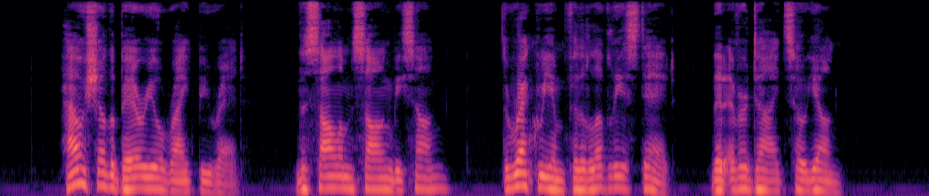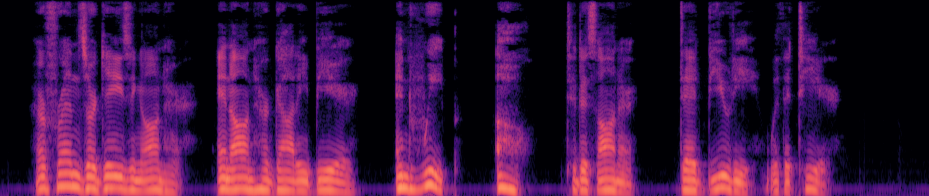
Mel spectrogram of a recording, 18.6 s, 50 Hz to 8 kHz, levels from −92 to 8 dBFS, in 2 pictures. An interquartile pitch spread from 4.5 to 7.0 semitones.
No: average, 2.9 semitones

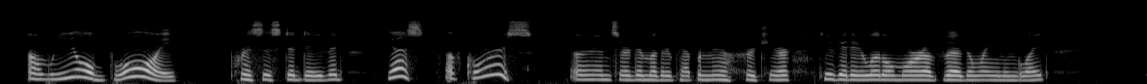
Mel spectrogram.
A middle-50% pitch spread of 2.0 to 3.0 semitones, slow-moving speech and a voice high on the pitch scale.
Yes: narrow, 2.5 semitones; slow, 120 wpm; high, 215 Hz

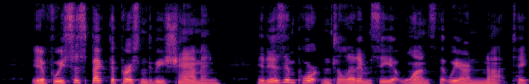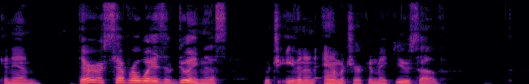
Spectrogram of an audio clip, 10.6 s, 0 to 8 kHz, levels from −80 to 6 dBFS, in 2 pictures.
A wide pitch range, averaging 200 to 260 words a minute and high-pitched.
No: wide, 7.1 semitones; fast, 205 wpm; low, 120 Hz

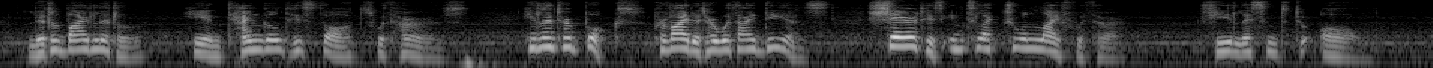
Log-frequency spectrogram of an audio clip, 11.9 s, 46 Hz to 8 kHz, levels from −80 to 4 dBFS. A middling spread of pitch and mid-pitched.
No: wide, 6.7 semitones; medium, 180 Hz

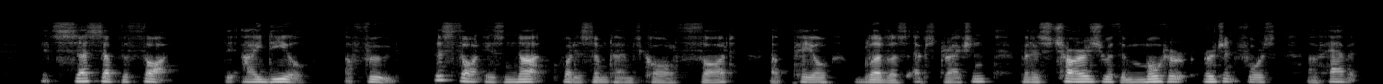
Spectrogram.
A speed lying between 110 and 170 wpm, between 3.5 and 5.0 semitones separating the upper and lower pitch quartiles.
No: average, 140 wpm; average, 3.1 semitones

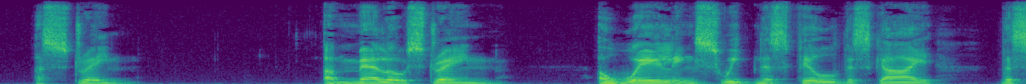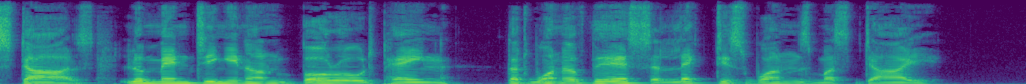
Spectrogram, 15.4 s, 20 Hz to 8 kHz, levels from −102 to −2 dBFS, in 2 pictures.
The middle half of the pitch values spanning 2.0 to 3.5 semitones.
Yes: average, 3.0 semitones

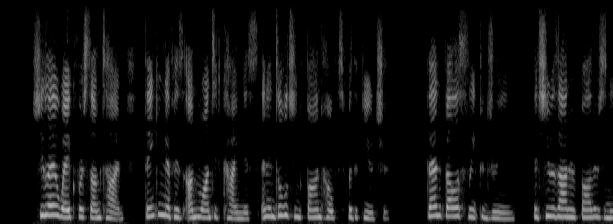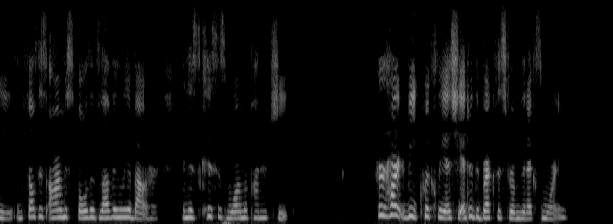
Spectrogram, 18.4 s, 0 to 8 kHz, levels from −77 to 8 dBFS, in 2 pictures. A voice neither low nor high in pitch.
No: very high, 260 Hz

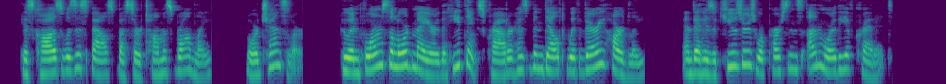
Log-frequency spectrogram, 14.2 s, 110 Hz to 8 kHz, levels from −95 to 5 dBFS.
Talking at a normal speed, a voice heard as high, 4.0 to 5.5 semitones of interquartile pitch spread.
Yes: average, 145 wpm; high, 215 Hz; average, 4.5 semitones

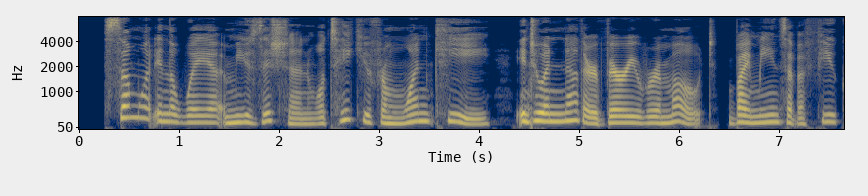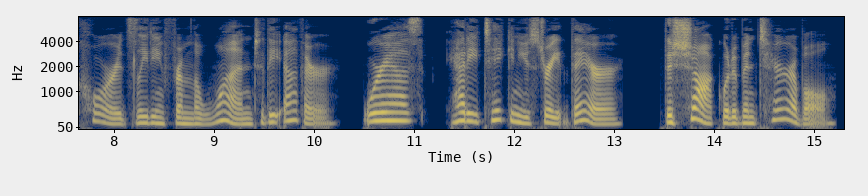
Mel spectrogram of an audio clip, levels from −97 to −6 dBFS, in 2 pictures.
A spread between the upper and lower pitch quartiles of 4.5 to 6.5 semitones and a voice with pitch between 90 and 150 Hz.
No: wide, 5.4 semitones; medium, 180 Hz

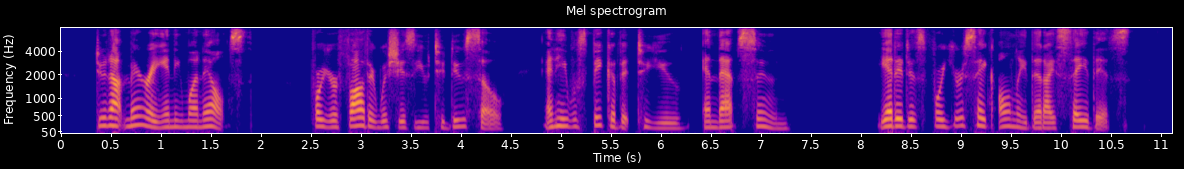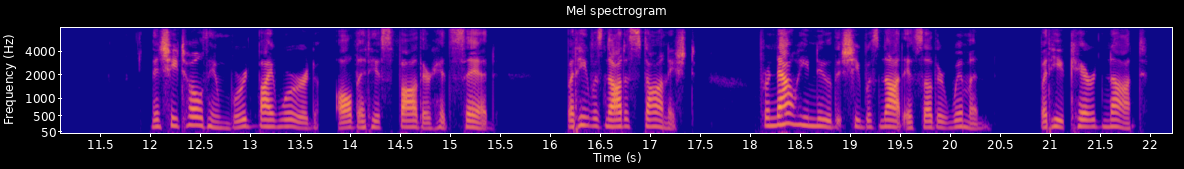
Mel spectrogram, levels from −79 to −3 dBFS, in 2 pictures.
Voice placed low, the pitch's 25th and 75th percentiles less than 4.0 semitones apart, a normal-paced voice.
No: high, 190 Hz; average, 3.2 semitones; average, 185 wpm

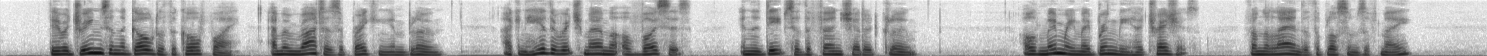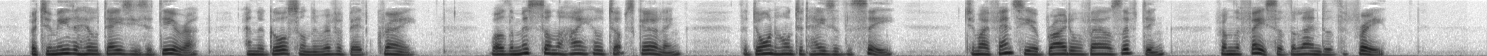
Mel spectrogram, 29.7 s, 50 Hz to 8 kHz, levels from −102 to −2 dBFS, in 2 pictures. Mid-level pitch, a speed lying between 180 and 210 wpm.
Yes: medium, 165 Hz; average, 190 wpm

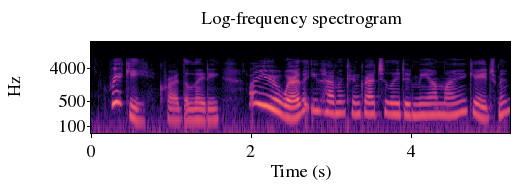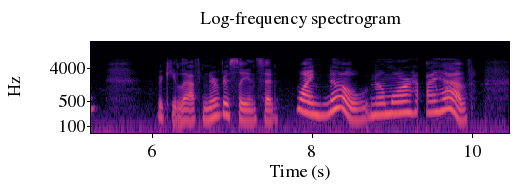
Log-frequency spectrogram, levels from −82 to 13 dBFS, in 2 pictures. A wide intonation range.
Yes: wide, 7.4 semitones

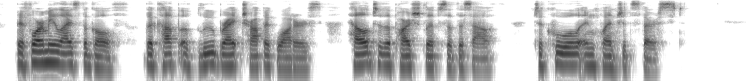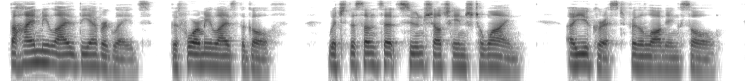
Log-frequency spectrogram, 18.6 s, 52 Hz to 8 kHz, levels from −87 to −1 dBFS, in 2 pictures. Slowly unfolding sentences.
No: average, 160 wpm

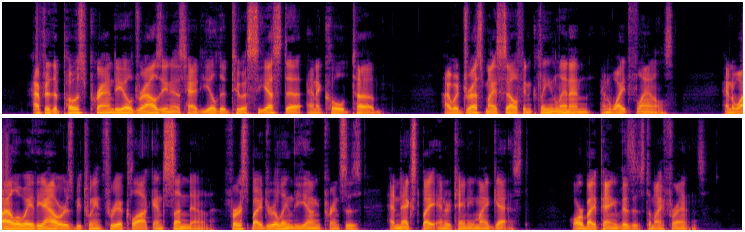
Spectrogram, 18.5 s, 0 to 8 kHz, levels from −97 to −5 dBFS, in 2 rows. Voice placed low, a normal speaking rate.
Yes: very low, 95 Hz; average, 175 wpm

